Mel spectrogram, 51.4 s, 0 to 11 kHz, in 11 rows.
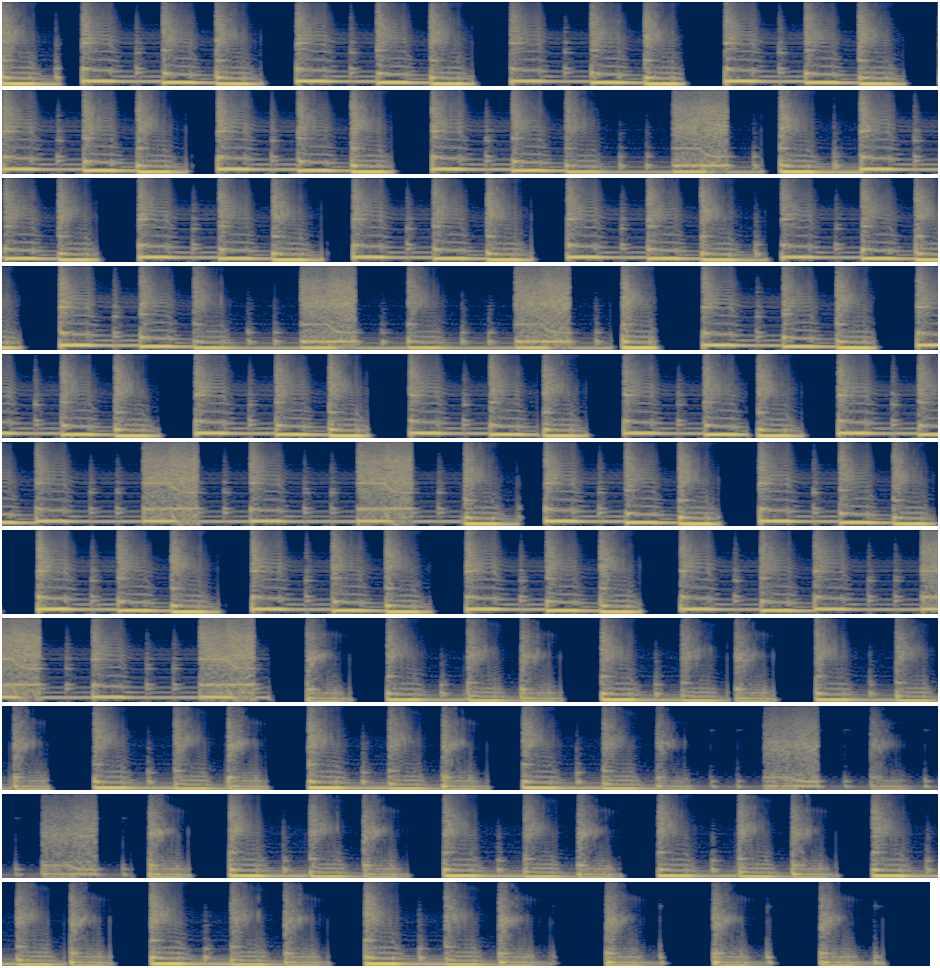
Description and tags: FAT SQUAD FULL LOOP
112, bass, bpm, cumbia, heavy, loop, moombahton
